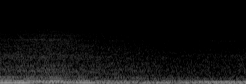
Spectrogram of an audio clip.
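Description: A low, steady background rumble.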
